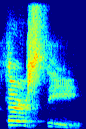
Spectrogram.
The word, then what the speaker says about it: thirsty: sad shining sick thin thirsty don't forget the th tiny tired ugly uncomfortable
